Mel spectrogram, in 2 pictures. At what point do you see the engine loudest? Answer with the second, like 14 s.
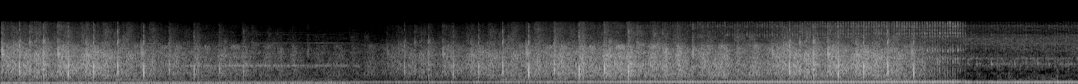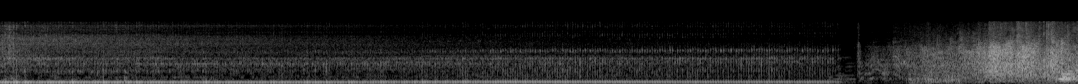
9 s.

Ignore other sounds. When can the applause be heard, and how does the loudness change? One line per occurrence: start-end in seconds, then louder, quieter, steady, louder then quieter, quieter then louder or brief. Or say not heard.
0.0-9.4 quieter then louder
19.6-21.5 brief.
